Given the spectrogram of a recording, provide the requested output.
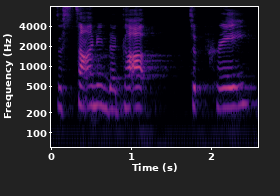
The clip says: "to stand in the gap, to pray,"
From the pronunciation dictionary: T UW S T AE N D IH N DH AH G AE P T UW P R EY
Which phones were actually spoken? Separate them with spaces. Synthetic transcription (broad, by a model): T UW S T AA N IH N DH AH G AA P T UW P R EY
